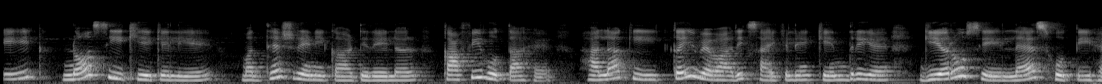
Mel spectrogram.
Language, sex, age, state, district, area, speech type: Hindi, female, 18-30, Rajasthan, Jaipur, urban, read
